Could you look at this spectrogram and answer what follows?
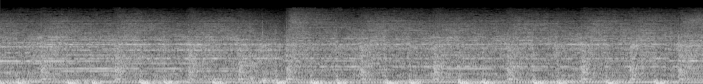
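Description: Background music with a steady drum beat and sustained tones.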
